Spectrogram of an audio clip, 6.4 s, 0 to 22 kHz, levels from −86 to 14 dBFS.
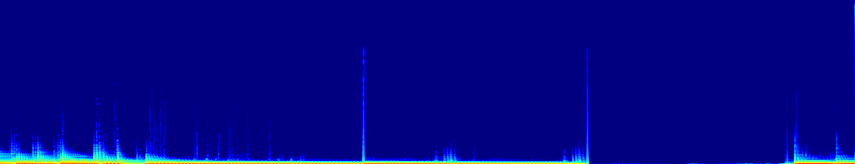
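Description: From 2.73 s to 4.41 s a doubled audio track appears: a second full-band copy trails about a second behind, at roughly equal loudness, likely from a slower second capture path. Unlike an echo or reverb, it has no decay or room colour, and it cuts in and out abruptly.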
